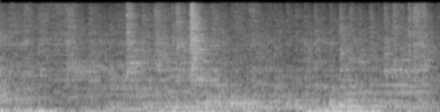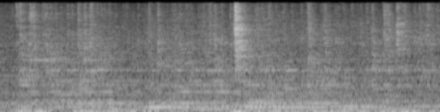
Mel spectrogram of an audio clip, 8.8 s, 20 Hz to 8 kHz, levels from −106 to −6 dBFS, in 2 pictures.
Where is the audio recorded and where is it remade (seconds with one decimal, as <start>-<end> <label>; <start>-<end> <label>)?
0.0-1.2 recorded; 1.2-1.7 remade; 1.7-8.8 recorded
